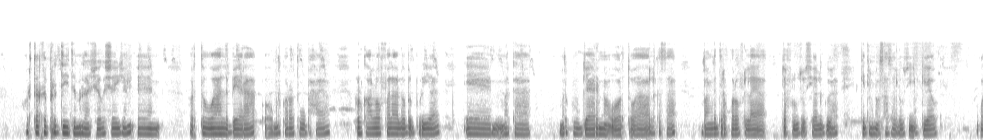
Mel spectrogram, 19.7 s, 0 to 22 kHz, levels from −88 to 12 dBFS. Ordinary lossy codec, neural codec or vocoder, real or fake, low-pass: none; none; real; 7.2 kHz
